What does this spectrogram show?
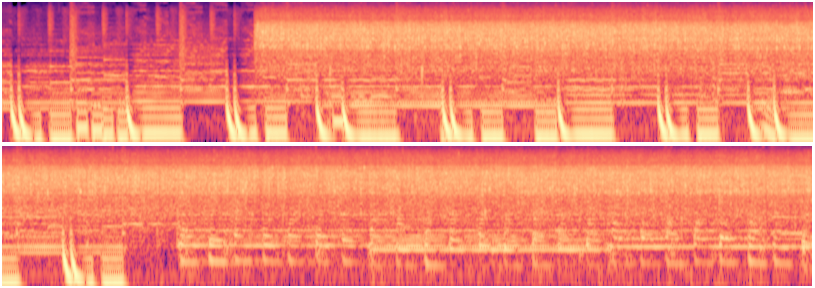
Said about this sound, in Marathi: कढईमध्ये तेल टाकून जिरे लसूण आणि हिरव्या मिरचीची फोडणी दिलेली आहे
